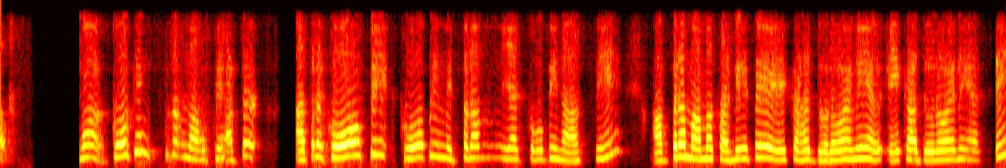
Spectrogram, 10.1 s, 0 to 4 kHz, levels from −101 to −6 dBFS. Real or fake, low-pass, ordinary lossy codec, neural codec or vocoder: fake; 3.6 kHz; none; codec, 16 kHz, 1.1 kbps, Voila-Tokenizer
